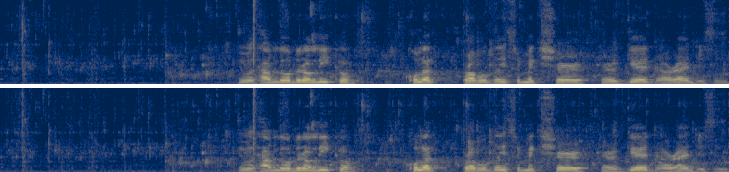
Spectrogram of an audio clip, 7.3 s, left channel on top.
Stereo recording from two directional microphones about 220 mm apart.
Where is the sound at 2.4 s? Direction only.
25° left (ahead or behind).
